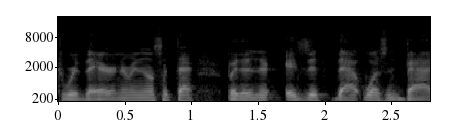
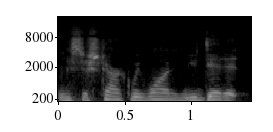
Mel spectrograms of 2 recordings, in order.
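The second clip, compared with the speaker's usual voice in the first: higher-pitched imitation of a distraught young hero; breaking down, imitated; 5 semitones higher than usual. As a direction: plead it higher, lightly acting the breakdown. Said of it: "breaks it".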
